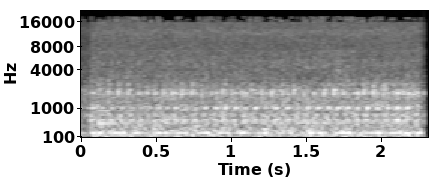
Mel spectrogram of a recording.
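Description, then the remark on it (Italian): A computer cooling fan, nicknamed Ventolina, whirs steadily, a faint, even mechanical hum with a slight tonal drone that holds unchanged throughout, with no voices. “Se serve, faccio partire qualche programma e, e, così il suo urlo è più potente.”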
